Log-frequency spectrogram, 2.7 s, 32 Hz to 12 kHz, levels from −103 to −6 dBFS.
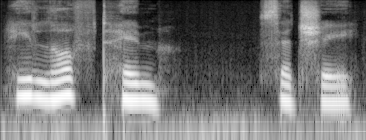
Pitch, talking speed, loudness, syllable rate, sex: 175 Hz, 110 wpm, -16 LUFS, 3.1 syllables/s, female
